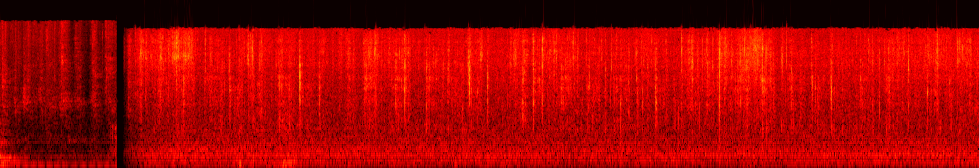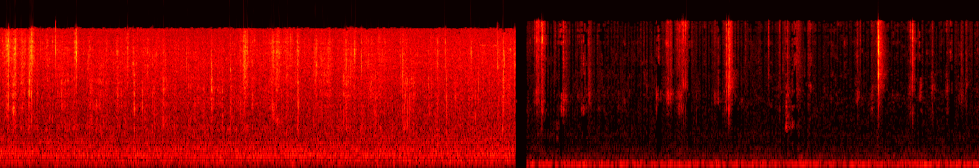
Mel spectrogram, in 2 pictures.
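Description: A brief sharp sound right at the start, then a red panda chewing bamboo leaves: dense crunching and crackling rustle of the leaves for most of the clip. About three quarters of the way through it cuts to quieter, scattered crisp crunches of prairie dogs nibbling food.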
